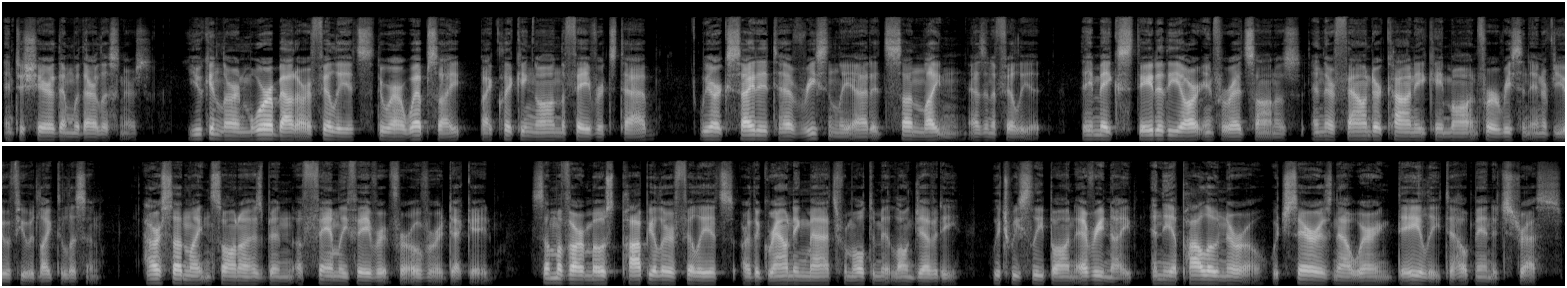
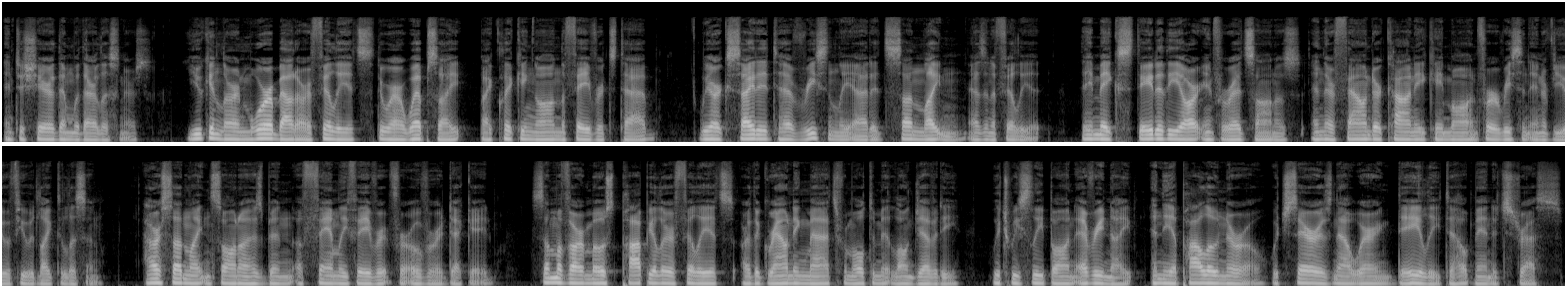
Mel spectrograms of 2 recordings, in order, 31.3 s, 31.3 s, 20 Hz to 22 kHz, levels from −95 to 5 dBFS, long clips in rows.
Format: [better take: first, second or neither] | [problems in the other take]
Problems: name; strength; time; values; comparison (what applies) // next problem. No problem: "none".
second | thin; very; fading below 400 Hz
